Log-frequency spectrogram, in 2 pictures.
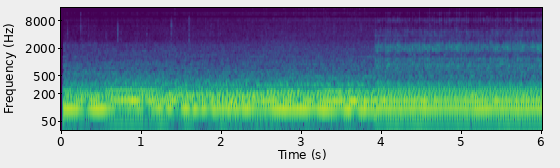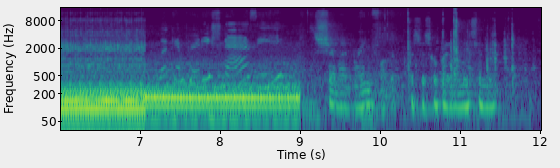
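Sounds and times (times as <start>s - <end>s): car engine idling: 0.1s - 9.0s.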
